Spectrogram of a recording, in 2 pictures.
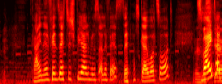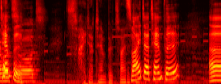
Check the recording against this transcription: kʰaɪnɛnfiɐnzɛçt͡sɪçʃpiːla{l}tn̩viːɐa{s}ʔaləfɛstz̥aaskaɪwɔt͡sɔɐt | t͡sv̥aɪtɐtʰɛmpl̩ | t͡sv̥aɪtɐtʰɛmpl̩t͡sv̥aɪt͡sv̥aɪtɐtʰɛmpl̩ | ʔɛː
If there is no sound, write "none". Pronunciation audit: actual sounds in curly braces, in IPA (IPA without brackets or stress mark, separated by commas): l, s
